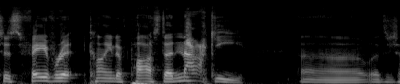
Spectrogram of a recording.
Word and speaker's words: gnocchi: and of course his favorite kind of pasta noi uh that's just how you say it going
